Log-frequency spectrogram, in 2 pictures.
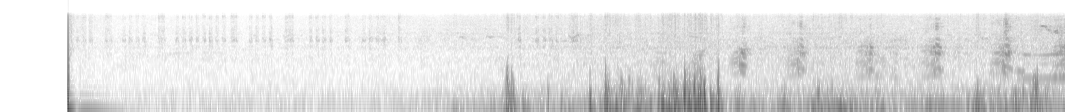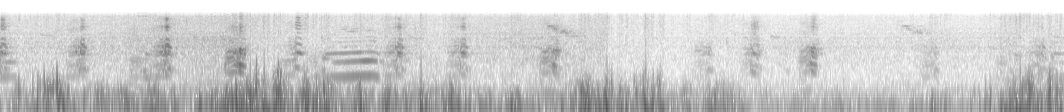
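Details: Geese at a duck and goose pond, adults defending four goslings from other geese that come too close; a burst of loud, harsh, repeated honks breaks out after a quiet start, with heavy low rumbling noise throughout.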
